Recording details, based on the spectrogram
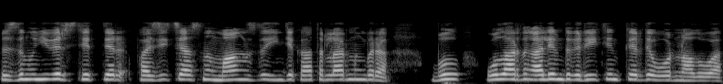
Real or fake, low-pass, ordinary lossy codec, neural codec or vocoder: real; 7.2 kHz; AAC, 32 kbps; none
